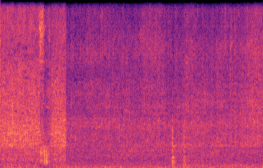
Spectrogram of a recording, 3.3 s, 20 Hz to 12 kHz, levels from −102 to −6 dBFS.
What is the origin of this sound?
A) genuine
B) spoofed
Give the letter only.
B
